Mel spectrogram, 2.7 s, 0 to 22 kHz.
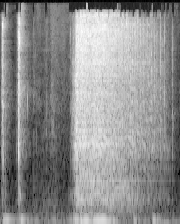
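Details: Makita HR2630 SDS+ drill that no longer hammers: motor gives short bursts then a steady whir winding down with no hammering beat; hammer action not engaging, cause suspected but not confirmed; customer's heavily used drill, early models troublesome in hammer section.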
